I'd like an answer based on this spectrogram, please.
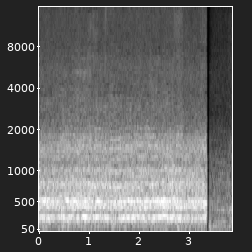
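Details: Black honey bees in an abandoned hive during restoration give a dense, steady humming buzz with low droning tones that holds evenly for over three seconds before cutting off abruptly; a few spoken French words come just before.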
